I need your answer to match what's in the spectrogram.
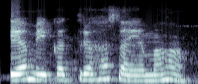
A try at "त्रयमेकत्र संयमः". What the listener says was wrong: एकत्र के पीछे विसर्ग नहीं है, त्रयम एकत्र बोलेगा, कत्र है नहीं बोलेगा, ठीक है। त्रयम एकत्र संयमः।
